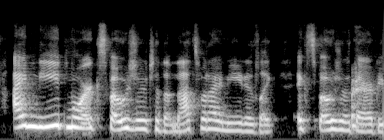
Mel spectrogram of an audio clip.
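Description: A somewhat breathy woman's voice at a fairly quick pace, with lively intonation. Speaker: podcast host. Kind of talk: casual interview chat. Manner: animated, enthusiastic.

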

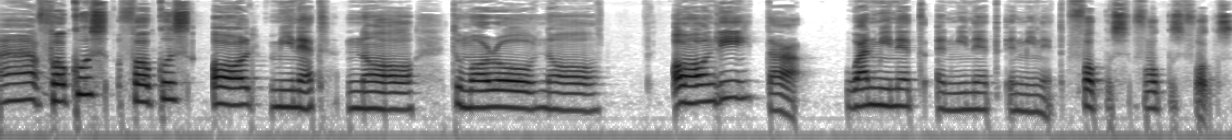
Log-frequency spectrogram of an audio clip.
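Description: A woman with a Spanish accent speaks at medium pitch in a dark, mellow tone with lively intonation. Her pace is very slow and her loudness swings widely. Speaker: friend. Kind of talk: casual chat, well-wishes. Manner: halting, searching for words.

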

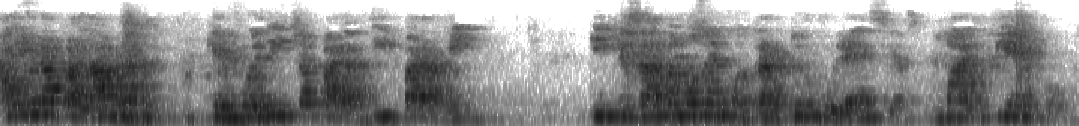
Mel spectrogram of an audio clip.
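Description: A woman's high voice, fairly slow, with ordinary pitch variation and audible room echo. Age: 30s. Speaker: church leader, preacher. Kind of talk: sermon.

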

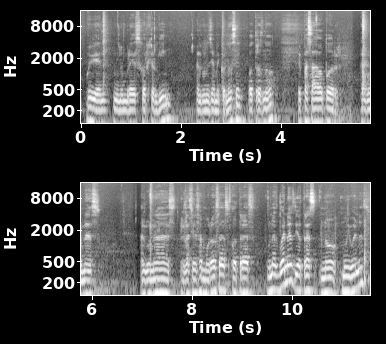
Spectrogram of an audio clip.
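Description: A man at medium pitch and a moderate pace, with fairly even intonation, very even loudness and long, frequent pauses, plus audible room echo and noticeable background noise. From Chihuahua, northern Mexico. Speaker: law graduate, podcast panelist. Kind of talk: casual chat.

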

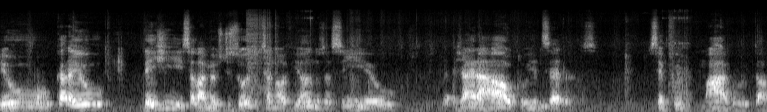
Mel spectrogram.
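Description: Long, frequent pauses punctuate a man's very slow delivery. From Minas Gerais, Brazil (Belo Horizonte). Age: 40s. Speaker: former reality show contestant, model and DJ. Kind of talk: casual chat.

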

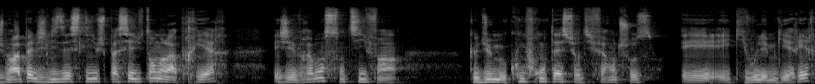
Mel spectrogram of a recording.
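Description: A man with a medium pitch talks at a fairly quick pace. His pitch varies in an ordinary way. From Switzerland. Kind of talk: testimony. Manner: halting.

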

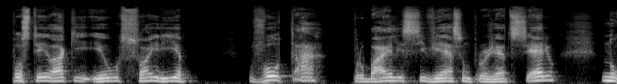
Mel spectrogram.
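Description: Recorded very cleanly against a silent background, a man with an unremarkable speaking voice talks at a fairly slow pace in a fairly high pitch with ordinary pitch variation. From southwest Paraná, Brazil. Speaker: singer. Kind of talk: casual chat.

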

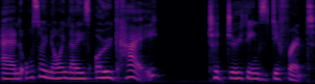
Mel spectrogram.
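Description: With an Australian accent, a woman speaks in an animated tone. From Perth, Australia. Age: 30s. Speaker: body acceptance influencer. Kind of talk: interview. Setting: studio.

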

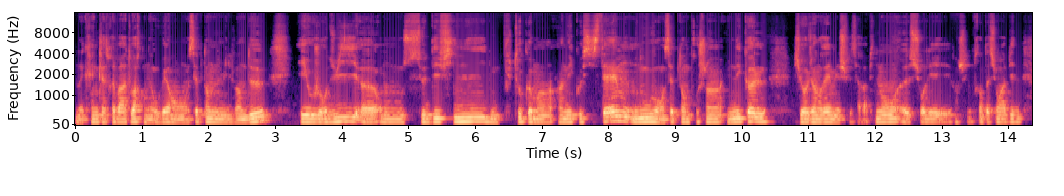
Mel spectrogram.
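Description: A man speaks at a moderate pace with a medium pitch and a dark, mellow tone. His intonation is monotone and flat, while his loudness swings widely. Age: 20s. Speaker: student and prep school founder. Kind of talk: interview. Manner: hesitant, many fillers and repetitions.

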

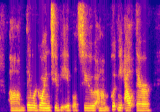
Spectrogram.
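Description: A woman speaks at a moderate pace in a very deep, low pitch with a bright, sharp tone and vocal fry. Her intonation stays monotone and flat. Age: 30s. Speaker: graphic designer and novelist. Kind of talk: interview.

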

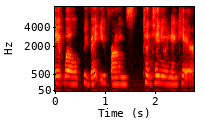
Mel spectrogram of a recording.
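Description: A woman with an unremarkable speaking voice, medium pitch, fairly even intonation and a moderate pace. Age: 30s. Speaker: author and HIV advocate. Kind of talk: panel interview.

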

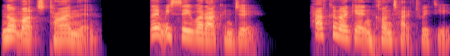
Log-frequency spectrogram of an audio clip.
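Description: In a put-on character voice, a woman talks gruffly at a fairly quick pace and fairly low pitch, on a very clean recording with a silent background. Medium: read story. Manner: terse, blunt.

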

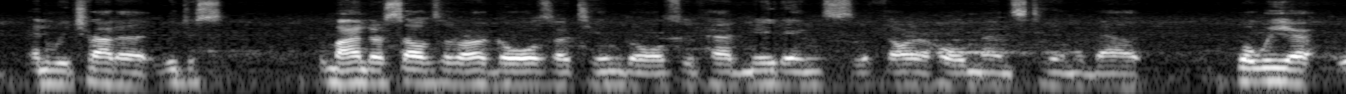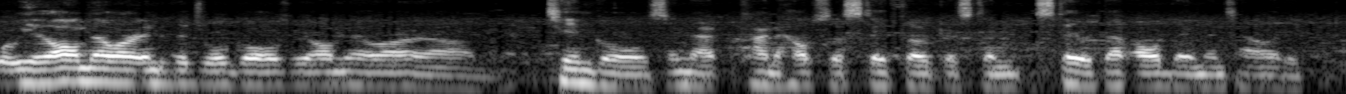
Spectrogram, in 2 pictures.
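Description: A man with an American accent, monotone and flat in intonation, at a fairly quick pace amid noticeable background noise. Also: medium pitch for a man. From Virginia (Richmond). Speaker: college swimmer. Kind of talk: casual interview.

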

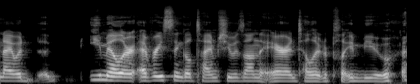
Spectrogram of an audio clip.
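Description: A woman speaks at a very fast pace. Her pitch is fairly low and her intonation fairly even. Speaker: podcast co-host.

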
